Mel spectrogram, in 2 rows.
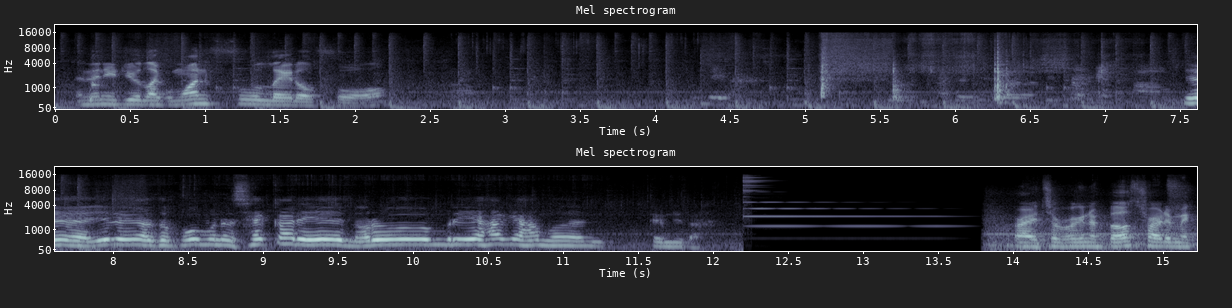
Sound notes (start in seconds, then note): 2.5 upbeat music continues; 7.6 speaking in Korean; 12.2 bell ringing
